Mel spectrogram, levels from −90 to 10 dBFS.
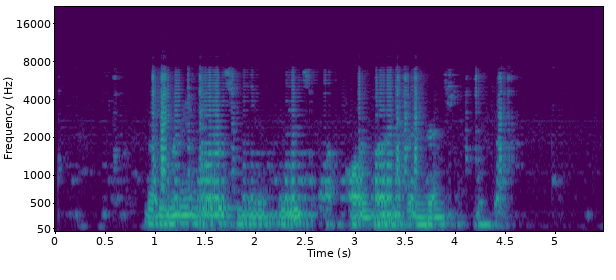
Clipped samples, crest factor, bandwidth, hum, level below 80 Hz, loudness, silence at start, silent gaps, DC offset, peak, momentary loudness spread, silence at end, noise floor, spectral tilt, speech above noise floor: under 0.1%; 20 dB; 7.8 kHz; none; -62 dBFS; -30 LUFS; 0.5 s; none; under 0.1%; -10 dBFS; 11 LU; 0.9 s; -63 dBFS; -5.5 dB/octave; 34 dB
